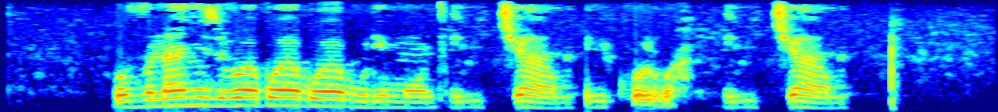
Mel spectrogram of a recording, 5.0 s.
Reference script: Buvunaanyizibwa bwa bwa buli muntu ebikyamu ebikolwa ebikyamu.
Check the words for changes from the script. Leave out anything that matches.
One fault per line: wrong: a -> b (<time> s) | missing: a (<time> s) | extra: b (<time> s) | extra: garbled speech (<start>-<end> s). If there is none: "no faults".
no faults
